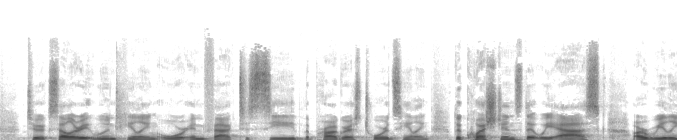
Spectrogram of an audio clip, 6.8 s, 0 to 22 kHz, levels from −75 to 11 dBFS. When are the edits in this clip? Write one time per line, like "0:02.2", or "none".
none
